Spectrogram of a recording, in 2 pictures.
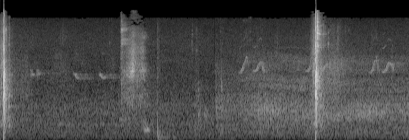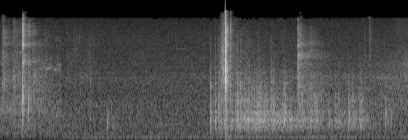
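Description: Sharp clicks of a golf club striking balls off a driving-range mat: loud strikes at the start, about four seconds in and about eight seconds in, with fainter clicks between. A rush of noise lasting about two seconds follows the last strike.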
